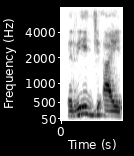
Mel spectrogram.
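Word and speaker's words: resign: ডব্লিউ ও আর ডি ওয়ার্ডের শেষে জি অথবা এন থাকলে তার উচ্চারণ আইন হয় অর্থাৎ উচ্চারণটা শেষে কিন্তু আইন হয়ে যাবে একটু উদাহরণ এখানে একটা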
